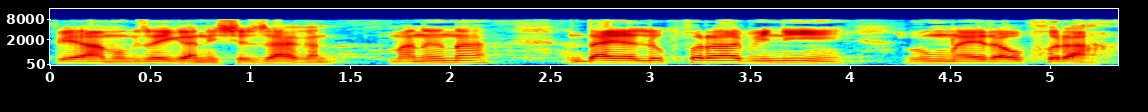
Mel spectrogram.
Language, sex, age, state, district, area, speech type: Bodo, male, 60+, Assam, Udalguri, urban, spontaneous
